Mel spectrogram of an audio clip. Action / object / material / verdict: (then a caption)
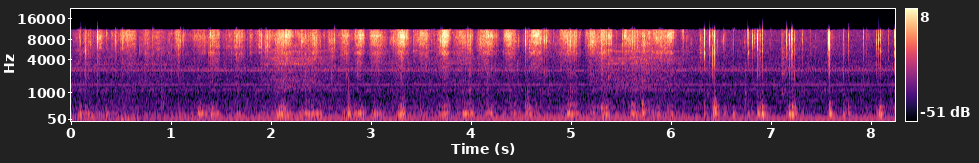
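scrape / leather baseball / leather / none. A solid white leather baseball with red stitching is held on a table while long nails scratch and tap its leather surface. The result is a quiet, steady patter of short, dry taps and brushing scratches, with faint bright hiss in the scratches over a low, constant hum.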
